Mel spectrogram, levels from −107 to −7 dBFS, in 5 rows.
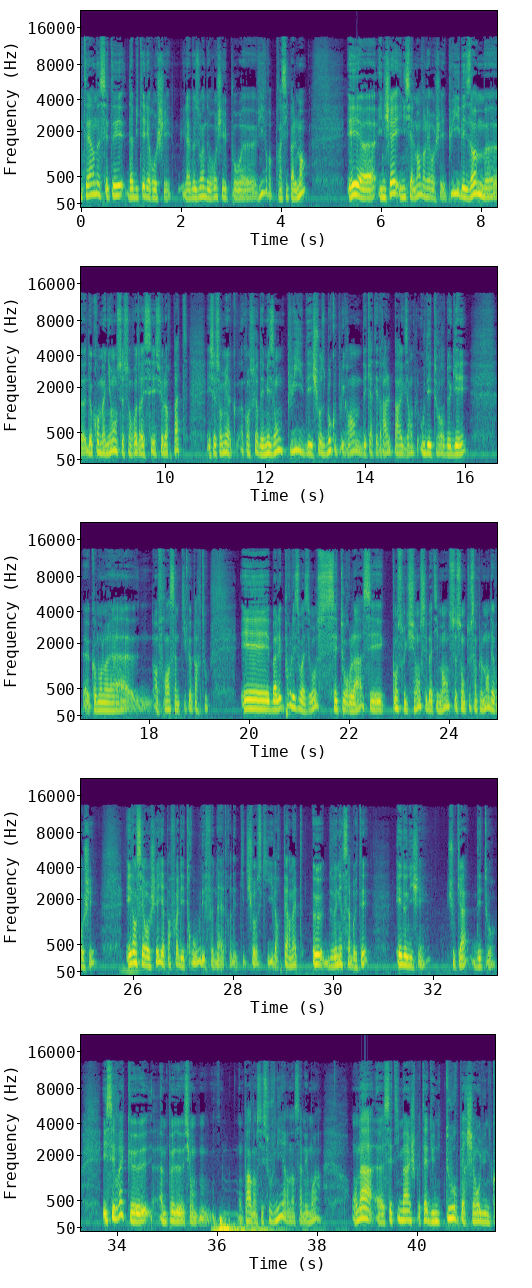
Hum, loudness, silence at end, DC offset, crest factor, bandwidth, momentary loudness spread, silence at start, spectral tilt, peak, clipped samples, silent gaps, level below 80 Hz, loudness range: none; -19 LUFS; 0 s; under 0.1%; 18 dB; 13.5 kHz; 13 LU; 0 s; -5.5 dB/octave; 0 dBFS; under 0.1%; none; -34 dBFS; 5 LU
